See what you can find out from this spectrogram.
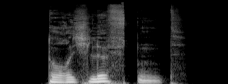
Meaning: present participle of durchlüften
- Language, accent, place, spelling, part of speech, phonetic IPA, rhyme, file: German, Germany, Berlin, durchlüftend, verb, [ˌdʊʁçˈlʏftn̩t], -ʏftn̩t, De-durchlüftend.ogg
